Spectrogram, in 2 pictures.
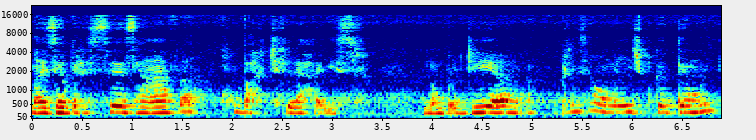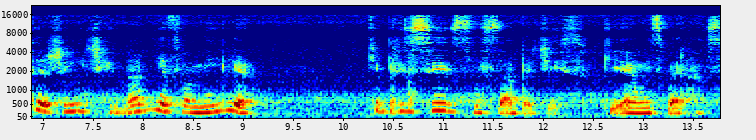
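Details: Adult woman with spinocerebellar ataxia type 7 (SCA7), a hereditary, progressive degenerative disease with symptoms since 2018, recorded after neuromodulation combined with speech therapy and physiotherapy; ataxic dysarthria.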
